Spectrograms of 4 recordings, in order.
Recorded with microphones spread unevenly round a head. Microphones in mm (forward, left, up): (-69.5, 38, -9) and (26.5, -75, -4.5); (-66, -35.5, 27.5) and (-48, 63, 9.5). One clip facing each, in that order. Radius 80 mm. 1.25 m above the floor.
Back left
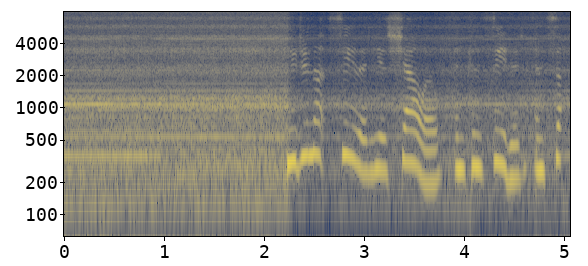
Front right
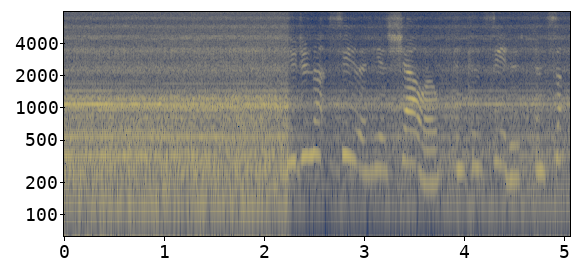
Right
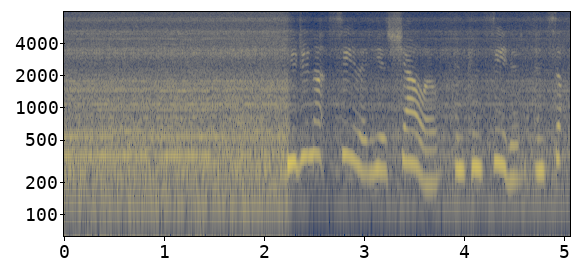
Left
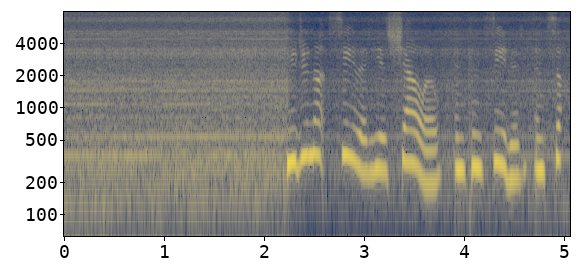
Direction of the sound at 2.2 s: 70° left.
